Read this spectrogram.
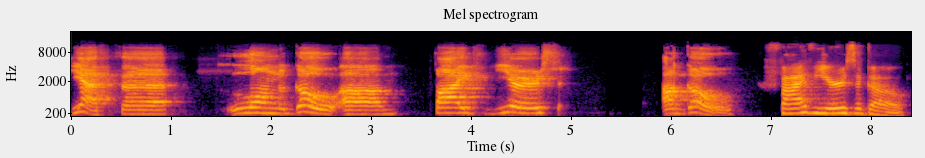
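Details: Non-fluent aphasia in an adult woman from India after a stroke five years ago; she still has speech therapy every weekday.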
